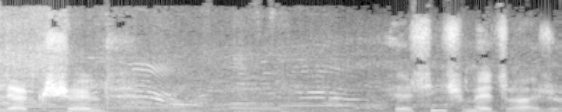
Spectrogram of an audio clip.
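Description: Children and adults talking and calling out at a play area, with faint music underneath.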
